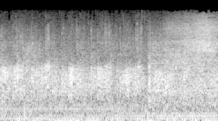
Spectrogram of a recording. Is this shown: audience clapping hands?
yes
